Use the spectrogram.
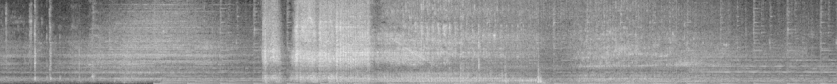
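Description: A motorcycle engine fires up and settles into a steady, throbbing idle with a regular low pulse, close and loud, revving briefly as the ride begins on a cool day in the southern Ontario countryside.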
